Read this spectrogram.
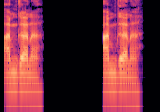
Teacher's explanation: of this lesson we have a contraction I am and then we're reducing going to to become Gunna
